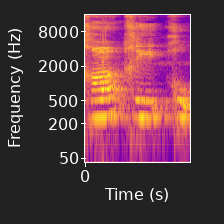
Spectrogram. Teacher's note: di sini adalah ketika telah dikeluarkan melalui tenggorokan bagian atas atau ujung tenggorokan, maka yang perlu dilalui di situ adalah mengeluarkan suara dengan beriringan nafas yang sedikit keruh atau nafas yang tidak benar-benar jernih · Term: huruf kha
